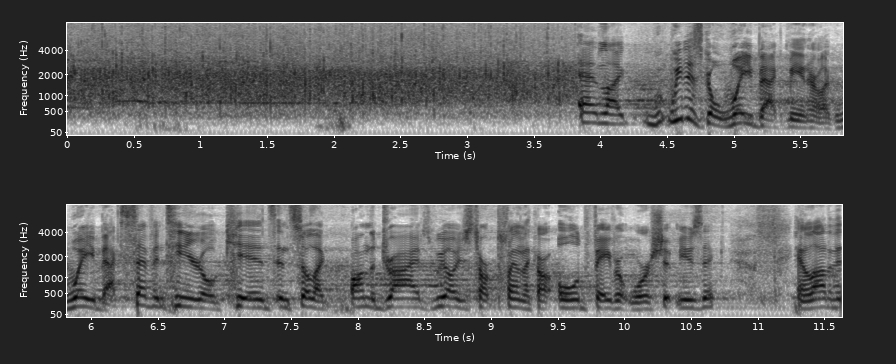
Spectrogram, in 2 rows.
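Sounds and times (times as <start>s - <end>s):
church audience cheering and applauding for a pastor's wife: 0.0s - 4.3s
speech: 3.9s - 11.6s.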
